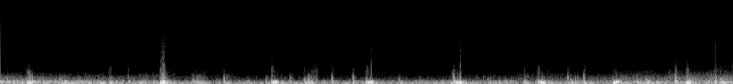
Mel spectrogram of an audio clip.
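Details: Adult male heartbeat: regular low thumping around 75 beats per minute with a soft rumble of deep breathing underneath; normal heartbeat.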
